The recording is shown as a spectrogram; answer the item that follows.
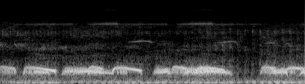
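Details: Spotted dove from Cà Mau, Vietnam, giving loud, drawn-out hollow coos, some slurred together, with brief gaps between phrases.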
